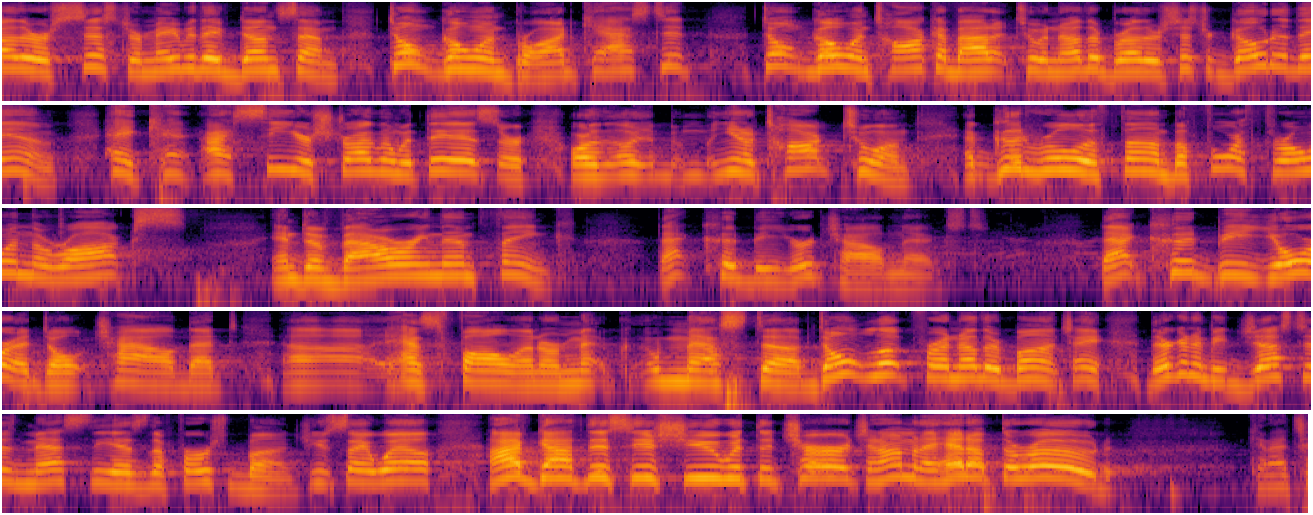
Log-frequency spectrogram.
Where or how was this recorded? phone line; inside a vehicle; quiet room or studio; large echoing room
large echoing room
